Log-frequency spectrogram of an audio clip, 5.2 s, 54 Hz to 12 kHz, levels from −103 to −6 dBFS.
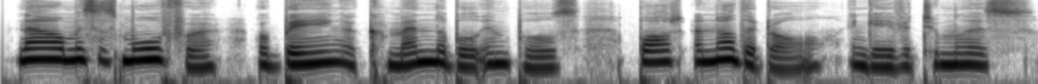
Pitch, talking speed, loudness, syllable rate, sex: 205 Hz, 175 wpm, -16 LUFS, 5.4 syllables/s, female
